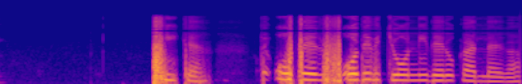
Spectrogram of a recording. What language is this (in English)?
Punjabi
